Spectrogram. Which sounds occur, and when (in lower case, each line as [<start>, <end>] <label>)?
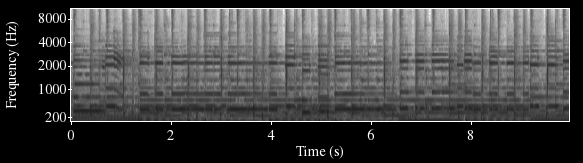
[0.00, 9.95] music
